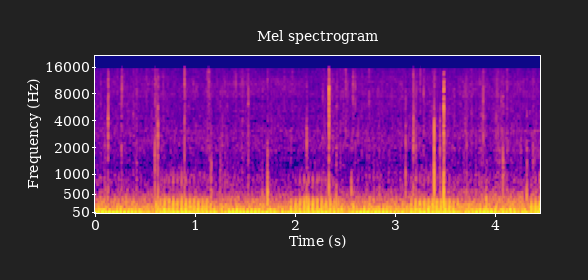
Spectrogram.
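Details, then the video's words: Deep continuous purring of a cat, a low buzzing rumble that swells gently, with frequent crisp snaps and crackles of a fireplace over it. "Fall asleep to the Purring of a Cat"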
